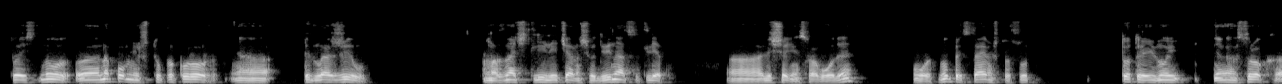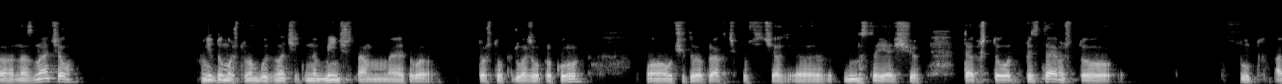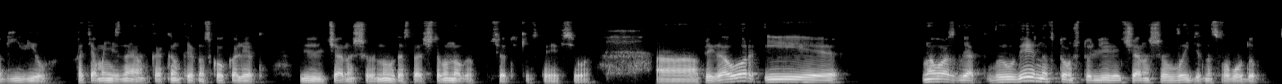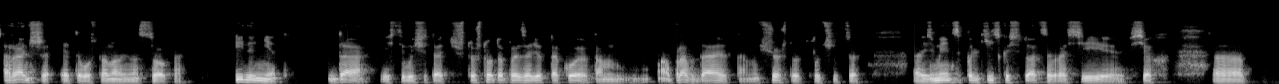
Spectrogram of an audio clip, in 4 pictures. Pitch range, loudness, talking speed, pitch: 85-105 Hz, -15 LUFS, 130 wpm, 90 Hz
